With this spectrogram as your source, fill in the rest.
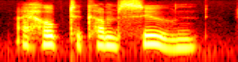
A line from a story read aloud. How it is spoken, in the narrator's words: she said in a low voice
